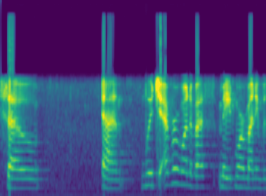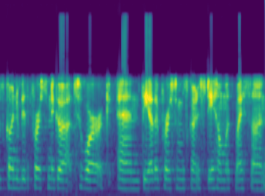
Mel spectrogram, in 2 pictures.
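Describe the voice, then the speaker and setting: A woman speaks with an American accent at a medium pitch. Noticeable background noise runs under her voice. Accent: New Jersey accent, noticeable to locals. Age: 40s. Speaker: reborn doll artist and writer. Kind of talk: casual personal vlog. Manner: casual, with frequent fillers.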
